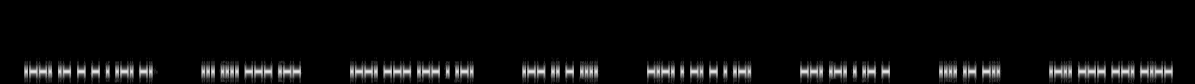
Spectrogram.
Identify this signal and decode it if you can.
Morse code, heard as a keyed tone, about 50 wpm, 600 Hz. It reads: PATTERN SHOW POWER WITH CENTER GREAT HAD LOGY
